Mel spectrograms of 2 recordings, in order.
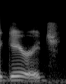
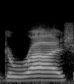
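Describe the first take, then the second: First: Garage as GARR-ij, stress up front; "garage" with short second syllable, j ending; Irish-style garage. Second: Garage as guh-RAHZH, stress at the end; "garage" with stressed, long second syllable; American garage. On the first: Shown as a demonstration. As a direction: say garage to rhyme with carriage. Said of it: "changing how I say some of the words". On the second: Retold or imitated. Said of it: "so I gotta say garage".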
